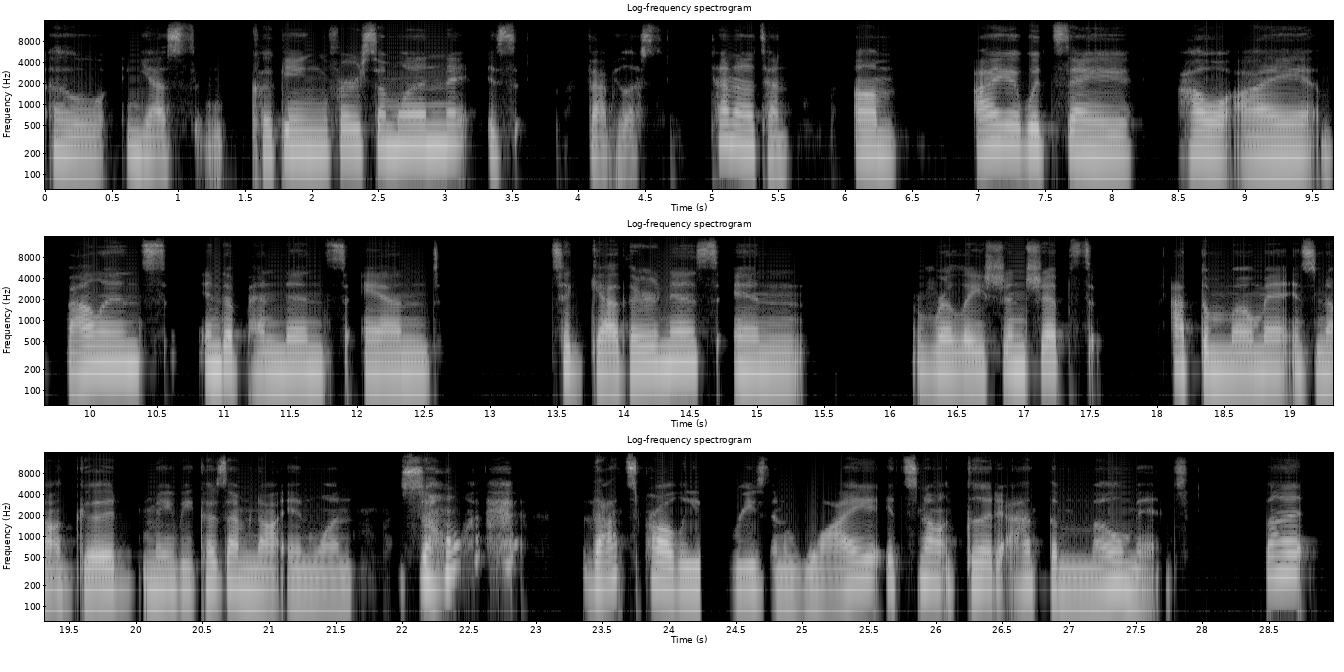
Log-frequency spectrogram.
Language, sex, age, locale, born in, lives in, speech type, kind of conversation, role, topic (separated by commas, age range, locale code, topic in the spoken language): English, female, 20-24, en-US, United States, United States, conversation, unstructured, none, How do you balance independence and togetherness in relationships?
